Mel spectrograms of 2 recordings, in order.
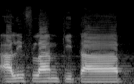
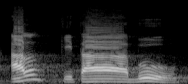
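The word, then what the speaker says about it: الكتاب: Dan dibacanya cukup al tidak dibaca alif lam lagi. Tidak dibaca alif lam kitab. Tidak. Tapi dibacanya apa? Alkitabu.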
